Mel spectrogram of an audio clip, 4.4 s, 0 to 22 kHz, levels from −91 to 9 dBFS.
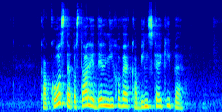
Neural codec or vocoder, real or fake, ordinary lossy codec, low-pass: vocoder, 48 kHz, 128 mel bands, Vocos; fake; Opus, 32 kbps; 19.8 kHz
